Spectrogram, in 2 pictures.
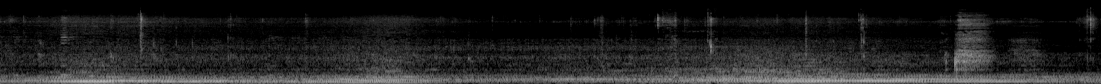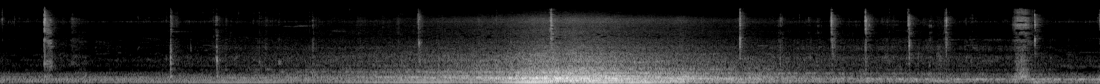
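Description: Close-up eating sounds: biting into and chewing slices of ripe papaya, with sharp mouth clicks and smacks. A low rumble runs underneath, swells loudly about sixteen seconds in, then fades.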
